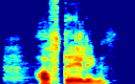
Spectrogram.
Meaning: 1. department, branch 2. section, part 3. regiment, army unit consisting of more than one battalions
- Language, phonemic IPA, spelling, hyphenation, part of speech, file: Dutch, /ˈɑvˌdeː.lɪŋ/, afdeling, af‧de‧ling, noun, Nl-afdeling.ogg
